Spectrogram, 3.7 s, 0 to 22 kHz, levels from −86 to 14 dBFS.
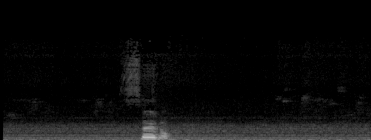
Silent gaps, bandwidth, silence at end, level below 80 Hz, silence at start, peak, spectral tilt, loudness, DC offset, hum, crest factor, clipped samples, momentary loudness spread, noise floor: none; 13.5 kHz; 1.85 s; -58 dBFS; 1.4 s; -8 dBFS; -7 dB/octave; -23 LUFS; under 0.1%; none; 22 dB; under 0.1%; 28 LU; -48 dBFS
